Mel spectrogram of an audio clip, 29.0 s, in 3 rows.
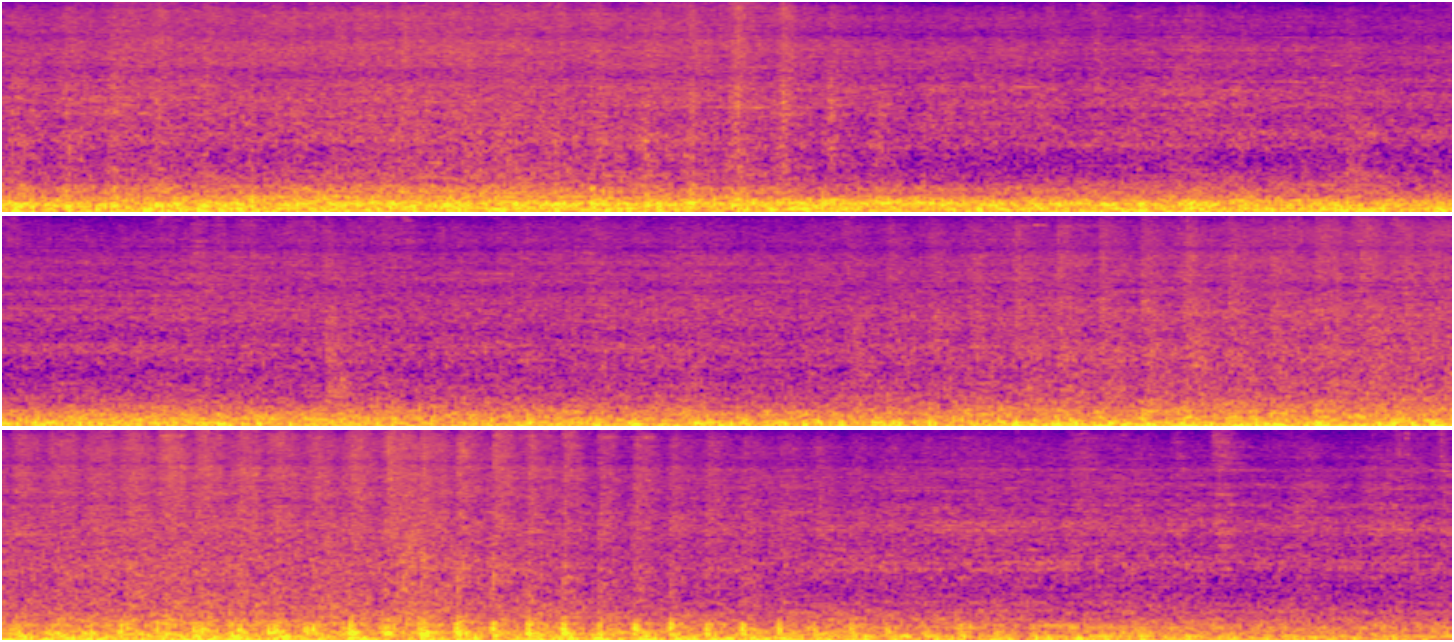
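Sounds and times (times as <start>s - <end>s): steel wheels rumbling on rail: 0.0s - 29.0s
wheels clacking over rail joints: 0.0s - 29.0s.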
